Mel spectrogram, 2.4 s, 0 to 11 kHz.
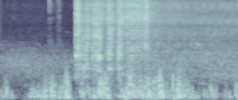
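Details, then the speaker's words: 2016 Fiat 500 crash repair, first start after refitting the belt and refilling coolant, cooling system still needing a bleed: engine catches cleanly and settles into an even, steady idle, the earlier aircon pump noise now completely gone; healthy. "Oh, that's better. The aircon pump's completely stopped now."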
